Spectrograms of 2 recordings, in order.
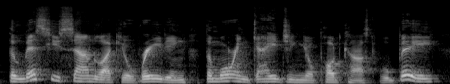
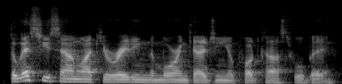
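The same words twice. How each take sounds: First: The delivery is lively with a varied tone. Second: The delivery is flat with an unvaried tone. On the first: It sounds natural, not read aloud. The speaker calls it right. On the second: It sounds like reading from a script. The speaker calls it wrong.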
